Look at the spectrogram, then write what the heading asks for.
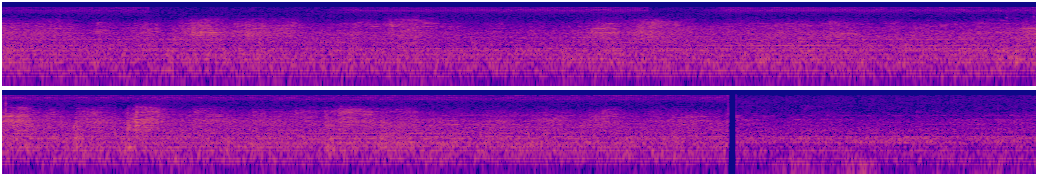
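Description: Freight train of bogie hopper wagons rolling slowly, with a steady rumble and irregular clicking and clanking from the wheels over rail joints and points.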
